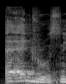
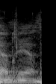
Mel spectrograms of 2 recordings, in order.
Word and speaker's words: Andrews: Ist Andreas aber nicht auch Englisch ausgesprochen? Andrews, nicht Andreas.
